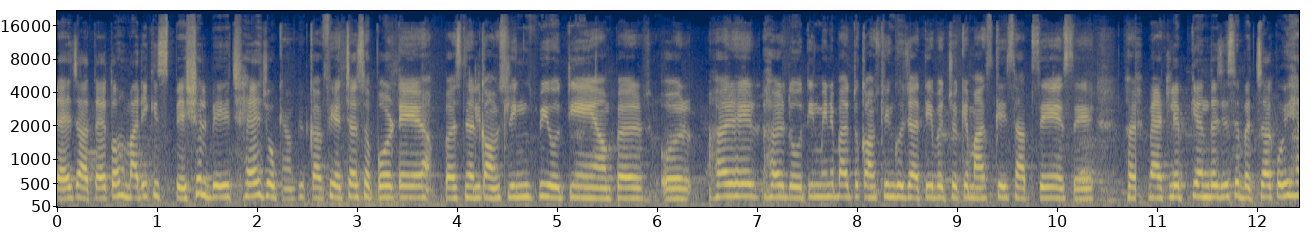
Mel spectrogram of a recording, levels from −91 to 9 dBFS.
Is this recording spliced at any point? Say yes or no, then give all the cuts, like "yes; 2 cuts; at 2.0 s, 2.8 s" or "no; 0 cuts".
yes; 2 cuts; at 2.2 s, 10.8 s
